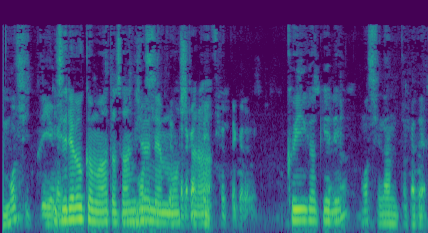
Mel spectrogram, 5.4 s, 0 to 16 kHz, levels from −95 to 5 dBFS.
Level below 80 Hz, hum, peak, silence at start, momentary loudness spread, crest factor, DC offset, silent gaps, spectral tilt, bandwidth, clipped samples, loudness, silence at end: -48 dBFS; none; -4 dBFS; 0.05 s; 14 LU; 18 dB; under 0.1%; none; -6.5 dB/octave; 11.5 kHz; under 0.1%; -22 LUFS; 0 s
